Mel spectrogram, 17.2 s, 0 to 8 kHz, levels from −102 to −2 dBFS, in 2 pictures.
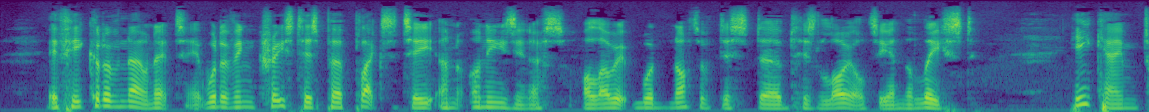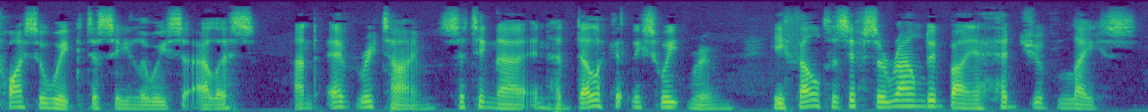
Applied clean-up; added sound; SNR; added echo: none; none; none; none.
